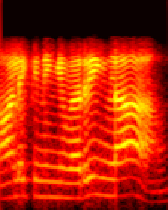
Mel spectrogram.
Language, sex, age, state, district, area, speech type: Tamil, female, 30-45, Tamil Nadu, Madurai, urban, conversation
